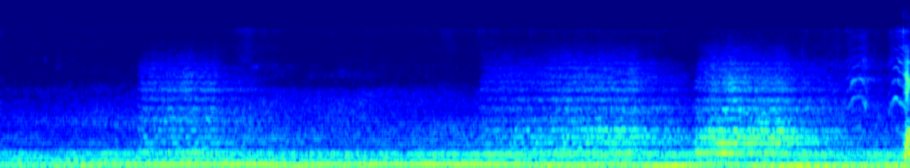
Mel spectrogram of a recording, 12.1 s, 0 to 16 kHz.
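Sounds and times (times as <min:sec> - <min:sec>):
freight train rumbling at a Metrolink train station: 0:00.0 - 0:12.1
long loud freight train horn blasts: 0:01.7 - 0:03.7, 0:06.4 - 0:11.3.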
